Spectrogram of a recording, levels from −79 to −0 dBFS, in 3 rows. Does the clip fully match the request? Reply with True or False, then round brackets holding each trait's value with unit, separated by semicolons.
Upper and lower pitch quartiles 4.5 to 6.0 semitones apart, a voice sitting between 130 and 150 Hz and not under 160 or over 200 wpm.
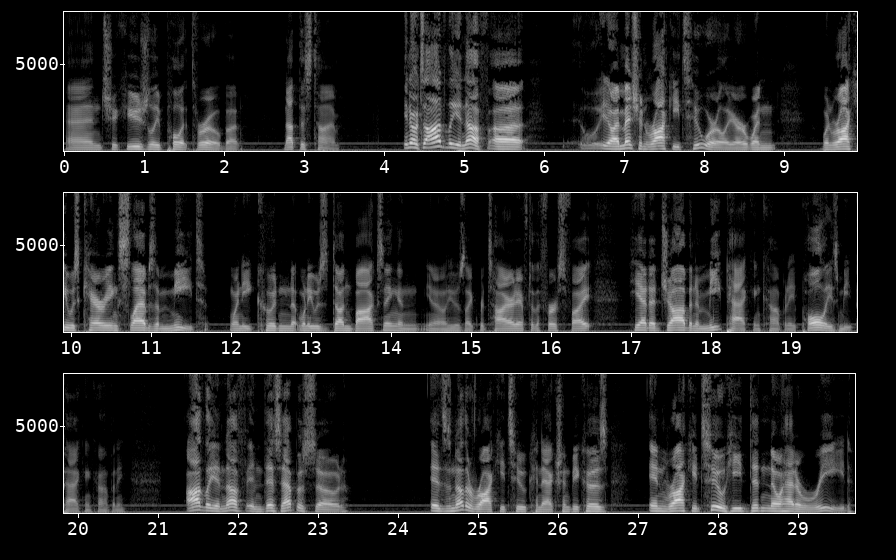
False (5.5 semitones; 115 Hz; 170 wpm)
